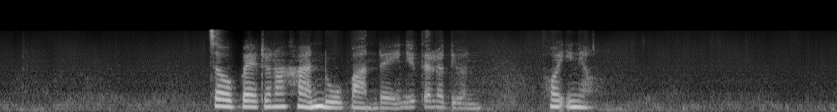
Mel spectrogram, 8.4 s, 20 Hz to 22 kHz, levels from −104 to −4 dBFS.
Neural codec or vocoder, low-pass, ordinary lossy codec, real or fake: codec, 16 kHz, 0.5 kbps, X-Codec, HuBERT features, trained on LibriSpeech; 7.2 kHz; none; fake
